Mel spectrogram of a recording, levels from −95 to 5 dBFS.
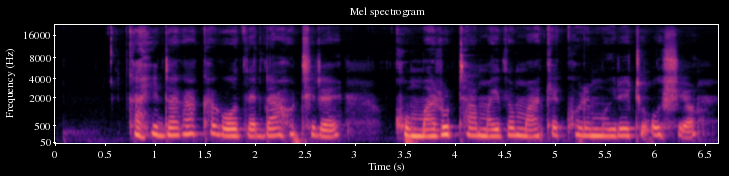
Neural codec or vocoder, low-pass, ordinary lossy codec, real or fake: none; none; none; real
